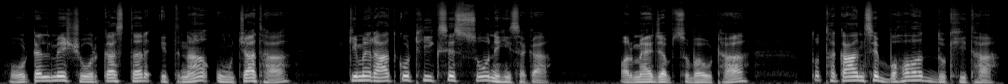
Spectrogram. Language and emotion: Hindi, sad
